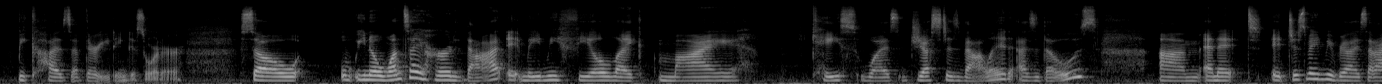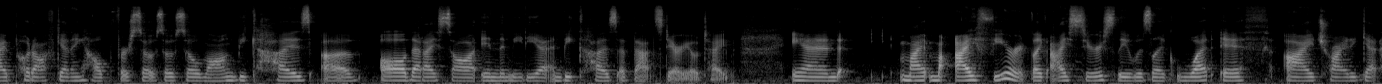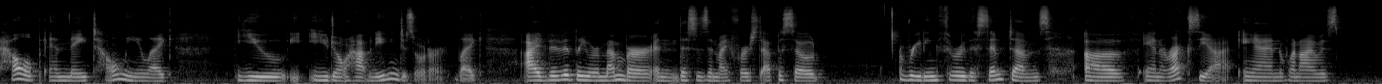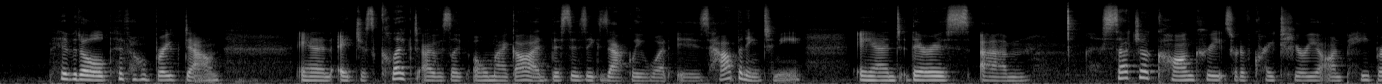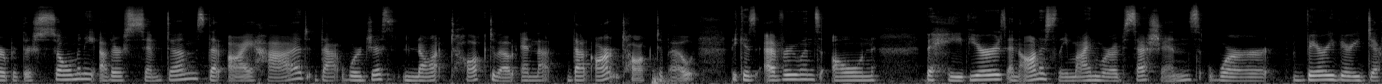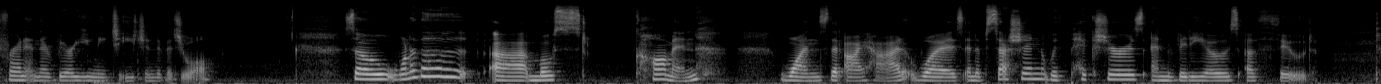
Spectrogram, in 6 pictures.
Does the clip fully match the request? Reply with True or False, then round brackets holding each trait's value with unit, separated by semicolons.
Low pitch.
False (185 Hz)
